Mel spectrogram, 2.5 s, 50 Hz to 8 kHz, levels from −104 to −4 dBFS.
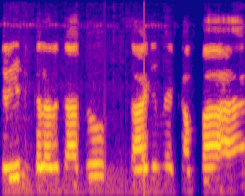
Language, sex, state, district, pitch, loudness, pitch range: Hindi, male, Bihar, Darbhanga, 175 Hz, -16 LUFS, 165-190 Hz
